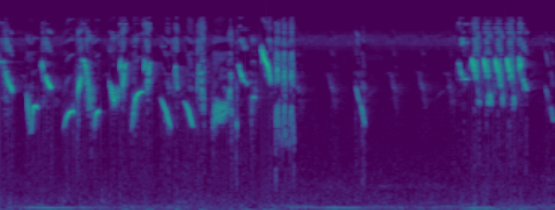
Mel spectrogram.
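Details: Black-throated canary singing a varied sequence of high chirps and whistles, followed by a pause and a rapid trilled burst of repeated notes.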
